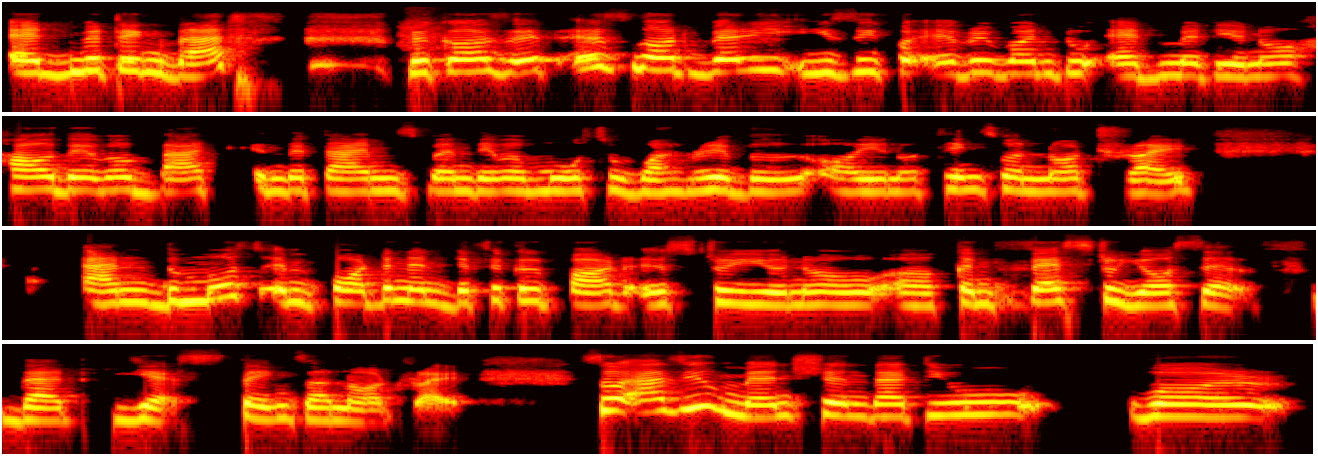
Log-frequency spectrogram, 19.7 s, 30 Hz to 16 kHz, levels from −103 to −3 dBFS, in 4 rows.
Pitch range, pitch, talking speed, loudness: 230-290 Hz, 255 Hz, 185 wpm, -29 LUFS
